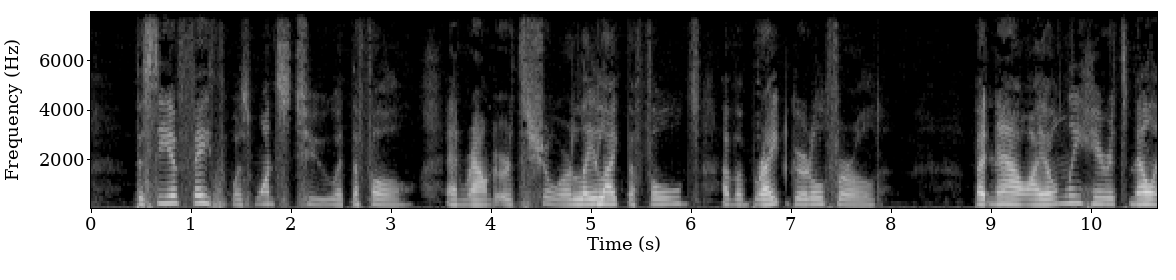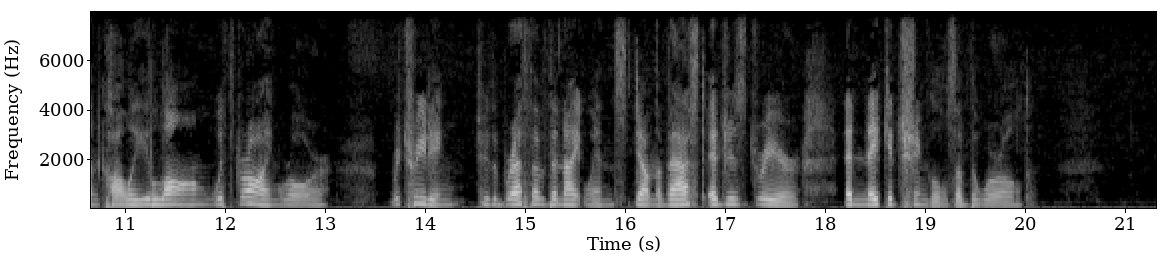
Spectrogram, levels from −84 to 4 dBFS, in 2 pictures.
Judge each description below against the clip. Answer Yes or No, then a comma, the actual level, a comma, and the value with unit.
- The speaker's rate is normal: No, slow, 125 wpm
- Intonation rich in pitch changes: No, average, 2.7 semitones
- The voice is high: Yes, high, 215 Hz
